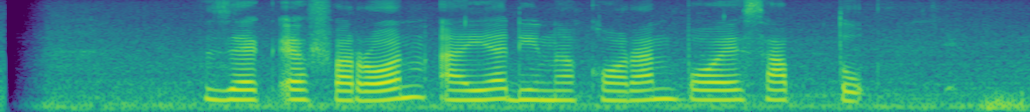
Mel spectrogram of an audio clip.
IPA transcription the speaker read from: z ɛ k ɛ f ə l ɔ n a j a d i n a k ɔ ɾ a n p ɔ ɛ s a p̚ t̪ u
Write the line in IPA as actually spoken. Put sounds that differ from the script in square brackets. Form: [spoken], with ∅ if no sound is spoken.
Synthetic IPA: z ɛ k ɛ f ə [ɾ] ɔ n a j a d i n a k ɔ ɾ a n p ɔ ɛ s a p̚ t̪ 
